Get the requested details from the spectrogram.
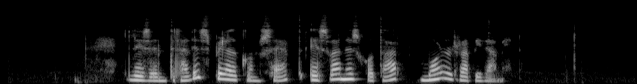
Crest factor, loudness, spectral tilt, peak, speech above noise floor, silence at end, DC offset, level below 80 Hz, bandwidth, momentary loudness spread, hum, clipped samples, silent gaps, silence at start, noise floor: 18 dB; -21 LUFS; -7.5 dB/octave; -4 dBFS; 46 dB; 1.35 s; under 0.1%; -68 dBFS; 8.6 kHz; 9 LU; none; under 0.1%; none; 1.05 s; -67 dBFS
